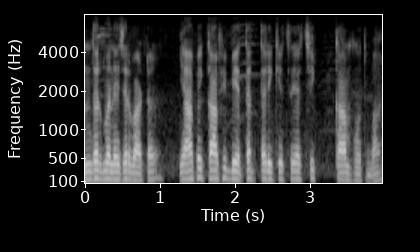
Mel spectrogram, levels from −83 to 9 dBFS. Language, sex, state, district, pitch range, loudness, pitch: Bhojpuri, male, Uttar Pradesh, Ghazipur, 130-145 Hz, -17 LUFS, 135 Hz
